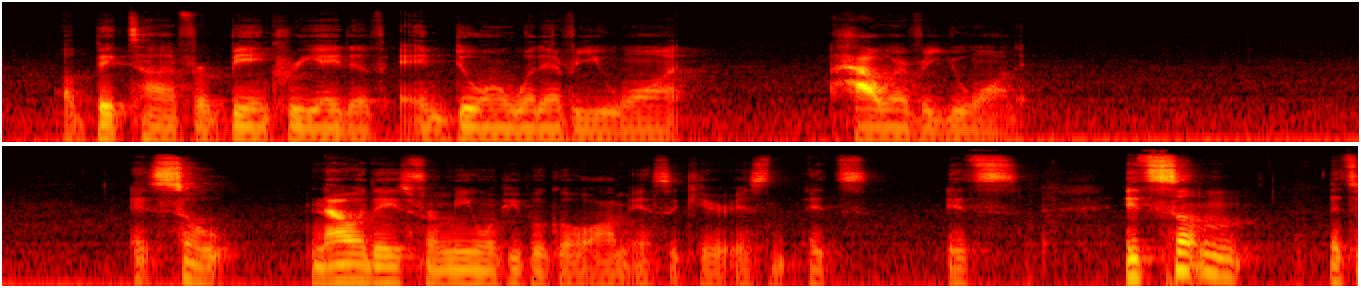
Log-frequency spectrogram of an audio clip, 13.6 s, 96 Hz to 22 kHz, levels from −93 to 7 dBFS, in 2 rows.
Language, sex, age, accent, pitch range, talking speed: English, male, 30-49, American, 80-95 Hz, 140 wpm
